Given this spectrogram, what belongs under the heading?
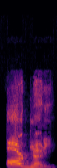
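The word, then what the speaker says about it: ordinary: Intelligent বুদ্ধিমান, intelligent বুদ্ধিমান, অর্ডিনারি, অর্ডিনারি সাধারণ। আবার দেখি, অ্যাটেন্টিভ মনোযোগী, ইনঅ্যাটেন্টিভ অমনোযোগী, ইন্ডাস্ট্রিয়াস পরিশ্রমী, আইডল অলস, এডুকেটেড শিক্ষিত, ইগনোরেন্ট অশিক্ষিত, ইন্টেলিজেন্ট বুদ্ধিমান, অর্ড এখানে আইটা উচ্চারণ হবে না, অর্ডিনারি সাধারণ।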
